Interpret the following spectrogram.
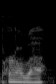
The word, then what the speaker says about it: Perla: Pearl Street they uh they say Perla right that's how you say it in Spanish so they say Perla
